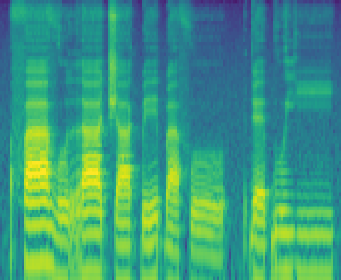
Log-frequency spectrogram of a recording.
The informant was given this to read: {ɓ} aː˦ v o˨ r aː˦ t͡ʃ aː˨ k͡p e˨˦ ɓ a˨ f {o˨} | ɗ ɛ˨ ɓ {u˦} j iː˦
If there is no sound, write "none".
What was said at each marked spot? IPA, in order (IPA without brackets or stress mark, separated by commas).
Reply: f, oː˨, u˦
